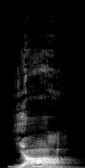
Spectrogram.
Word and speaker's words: Jahr: If the letter er or er is at the end of the word, it should be pronounced like weak a. Okay? Here we have an old example. Das Jahr.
